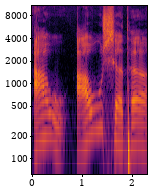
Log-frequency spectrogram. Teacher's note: ಆ ಮತ್ತೆ ಊ ಎರಡು ಧ್ವನಿಗಳಿದಾವೆ ಇಲ್ಲಿ · ಅ ಮತ್ತೆ ಉ ಎರಡು ಧ್ವನಿಗಳು ಎರಡು ಅಕ್ಷರಗಳು ಸೇರಿ ಒಂದು ದೀರ್ಘ ಸ್ವರ ಆಗಿದೆ ಹಂಗಾಗಿ ಇದನ್ನ ನಾವು ಸಂಧ್ಯಾಕ್ಷರ ಅಂತ ಗುರುತಿಸ್ತೀವಿ ಹಂಗಾಗಿ ಕನ್ನಡದಲ್ಲಿ ಎಷ್ಟು ಸಂಧ್ಯಾಕ್ಷರಗಳನ್ನ ನಾವು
